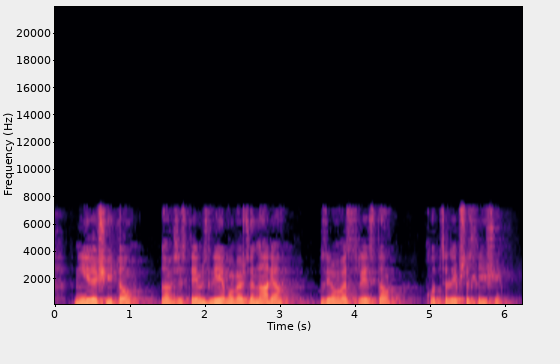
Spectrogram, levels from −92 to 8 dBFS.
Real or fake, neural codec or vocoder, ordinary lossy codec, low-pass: fake; codec, 16 kHz, 4 kbps, FreqCodec, larger model; none; 7.2 kHz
